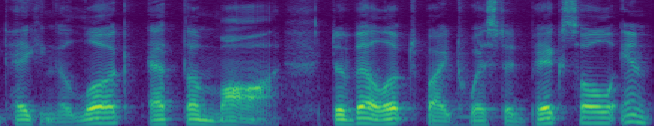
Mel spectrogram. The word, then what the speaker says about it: Maw: Southern me pronounces it Maw, like the word for mom.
